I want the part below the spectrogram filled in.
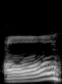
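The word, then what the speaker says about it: Aull: established three years earlier john all and that name is spelled a-u-l-l opened a mercantile and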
